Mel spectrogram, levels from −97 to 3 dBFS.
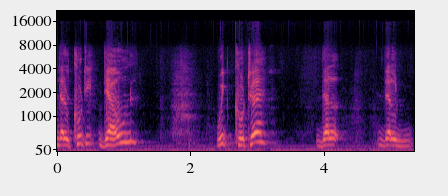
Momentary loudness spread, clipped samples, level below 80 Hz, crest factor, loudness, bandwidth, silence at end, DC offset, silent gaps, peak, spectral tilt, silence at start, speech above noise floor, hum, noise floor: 22 LU; under 0.1%; -54 dBFS; 20 dB; -31 LUFS; 16.5 kHz; 0 s; under 0.1%; none; -14 dBFS; -4.5 dB/octave; 0 s; 24 dB; 50 Hz at -60 dBFS; -54 dBFS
